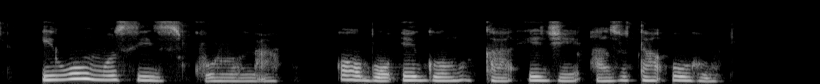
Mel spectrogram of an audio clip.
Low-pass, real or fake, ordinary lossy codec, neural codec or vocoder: none; fake; none; codec, 16 kHz, 8 kbps, FunCodec, trained on Chinese and English, 25 frames a second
